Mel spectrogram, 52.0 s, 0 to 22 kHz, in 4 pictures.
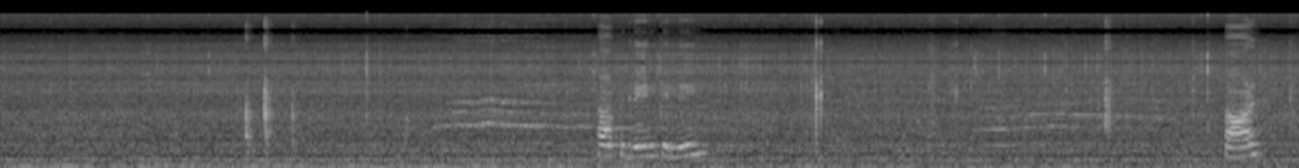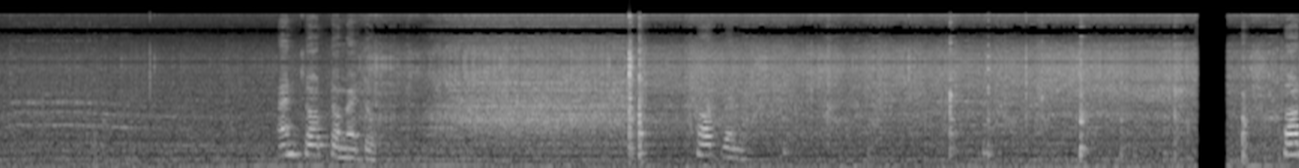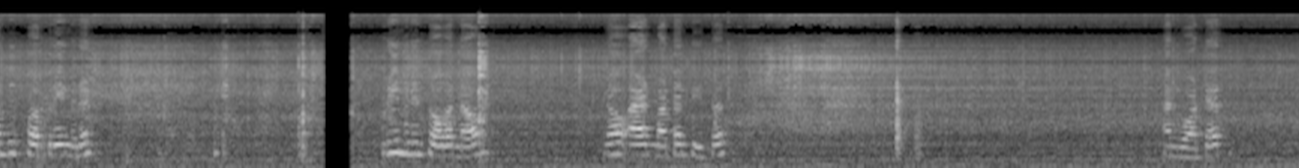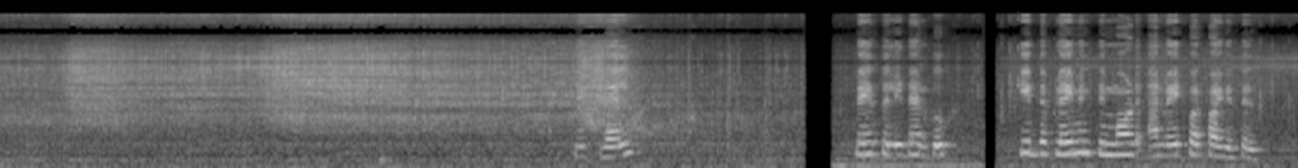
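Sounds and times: onions sizzling in hot oil: 0:00.0 - 0:51.9.

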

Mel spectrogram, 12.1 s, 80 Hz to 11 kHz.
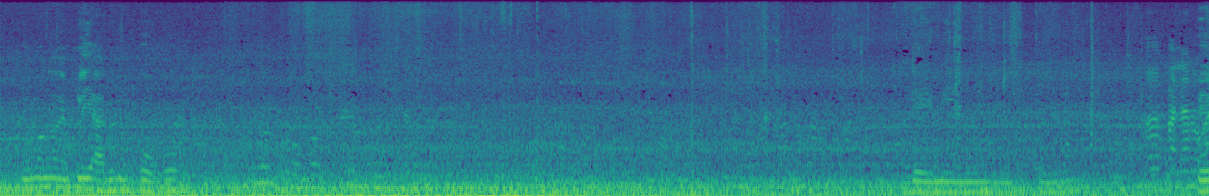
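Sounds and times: car engine rumble: 0:00.0 - 0:12.0
road noise: 0:00.0 - 0:12.0
people talking: 0:02.5 - 0:04.6, 0:09.1 - 0:10.8, 0:11.5 - 0:12.0.

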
